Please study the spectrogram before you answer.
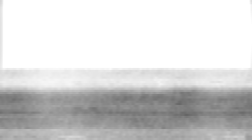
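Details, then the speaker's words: Fuel-injected motorcycle fuel pump tested at key-on, spraying into a glass bottle; steady hissing spray with no sputter or gaps. Spray is normal, and the fuel and filter are good. "Ayo kita tes semprotannya dengan memutar kunci pada position Nah itu normality test itu normal"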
